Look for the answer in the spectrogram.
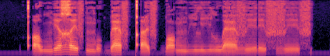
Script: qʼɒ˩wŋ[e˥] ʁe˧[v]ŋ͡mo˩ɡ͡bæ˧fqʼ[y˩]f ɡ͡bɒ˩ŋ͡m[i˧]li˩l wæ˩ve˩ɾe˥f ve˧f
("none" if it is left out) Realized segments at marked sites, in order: e˥, f, e˩, i˩

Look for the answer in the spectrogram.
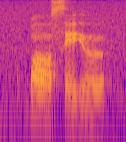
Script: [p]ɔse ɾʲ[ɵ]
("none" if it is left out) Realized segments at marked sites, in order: ɓ, ɵ

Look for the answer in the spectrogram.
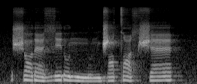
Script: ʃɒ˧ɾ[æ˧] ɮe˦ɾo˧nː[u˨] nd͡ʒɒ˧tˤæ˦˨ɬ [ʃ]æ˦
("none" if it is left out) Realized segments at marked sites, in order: æ˨, u˨, ʃ

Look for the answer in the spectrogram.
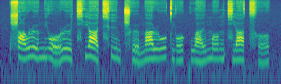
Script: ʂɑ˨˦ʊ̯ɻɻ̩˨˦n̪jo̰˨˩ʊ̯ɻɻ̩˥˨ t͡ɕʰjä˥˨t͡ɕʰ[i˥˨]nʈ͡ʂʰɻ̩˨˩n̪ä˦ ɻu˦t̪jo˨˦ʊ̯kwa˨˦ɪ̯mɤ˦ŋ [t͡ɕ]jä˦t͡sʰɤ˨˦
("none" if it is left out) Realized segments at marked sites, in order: i˥˨, t͡ɕ

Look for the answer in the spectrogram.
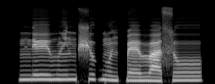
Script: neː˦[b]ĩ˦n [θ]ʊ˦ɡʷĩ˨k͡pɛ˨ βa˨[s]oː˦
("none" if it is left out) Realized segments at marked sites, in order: β, ʃ, s

